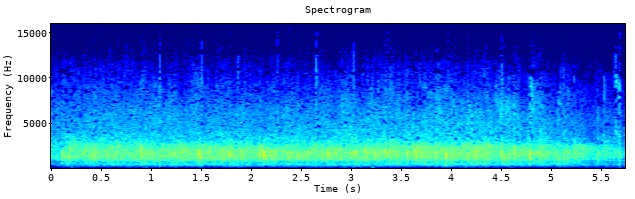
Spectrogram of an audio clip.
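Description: Steady audience applause fills the whole stretch, a dense, even patter of many hands clapping at a constant moderate loudness with no voices on top.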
